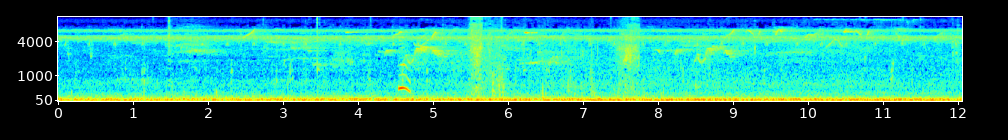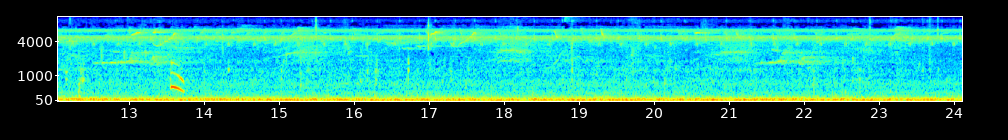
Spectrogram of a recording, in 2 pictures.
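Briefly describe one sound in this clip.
Monkeys chew and smack on soft fruit close by.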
